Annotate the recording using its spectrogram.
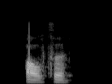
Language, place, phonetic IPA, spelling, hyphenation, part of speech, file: Azerbaijani, Baku, [ɑɫˈtɯ], altı, al‧tı, numeral, LL-Q9292 (aze)-altı.wav
- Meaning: six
